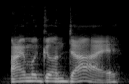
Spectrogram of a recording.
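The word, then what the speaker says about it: Ima-Gun Di: his full name is Ima Gun Dai. No. And no. Wikipedia says his name, pronounced like I'm a gun die, foreshadows his death in the episode.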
